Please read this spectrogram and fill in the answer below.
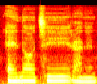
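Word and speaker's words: energy: 이런 스펠링이에요이는 애 소리가나요 그리고 중간에 있는이는 어 소리가나요 그래서 영어로는 에너지 그래요 우리말로는 영어로는 에다가 강세를 주시면 돼요 에너지 에너지 이렇게 발음하시면 됩니다 2로 시작되는 단어 중에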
